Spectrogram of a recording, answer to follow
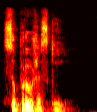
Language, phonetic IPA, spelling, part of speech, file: Russian, [sʊˈpruʐɨskʲɪj], супружеский, adjective, Ru-супружеский.ogg
- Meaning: matrimonial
